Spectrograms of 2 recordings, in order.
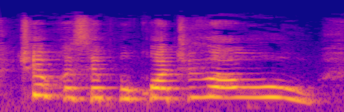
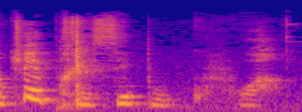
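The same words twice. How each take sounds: First: Much higher, incredulous teasing question; mock exasperated. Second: Said in the usual way. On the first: Scolding a gulping diner at a restaurant, mock incredulous. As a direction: pretend to be shocked at their rush.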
